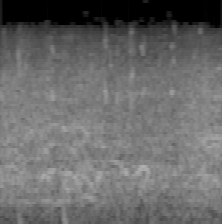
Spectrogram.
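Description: Steady crowd noise in a basketball arena, many voices blending together, with a basketball bouncing on the hardwood court during live play.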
